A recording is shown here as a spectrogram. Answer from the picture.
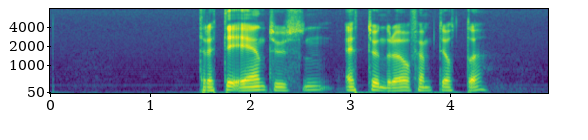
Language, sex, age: Norwegian, male, 27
